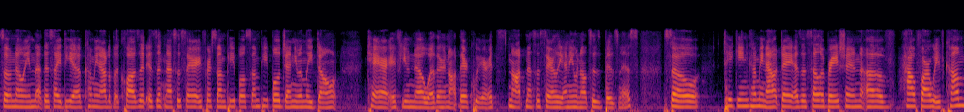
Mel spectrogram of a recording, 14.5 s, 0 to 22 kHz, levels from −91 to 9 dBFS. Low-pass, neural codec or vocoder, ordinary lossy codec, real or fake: 7.2 kHz; vocoder, 44.1 kHz, 128 mel bands, Pupu-Vocoder; Opus, 32 kbps; fake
